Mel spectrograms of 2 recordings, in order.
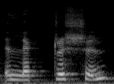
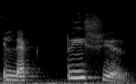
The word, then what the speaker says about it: electrician: We call this tri as a tree and pronounce the word wrong. Could you please call an Electrician? Could you please call an E-lec-tri-shn not Elek-tri-tian?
